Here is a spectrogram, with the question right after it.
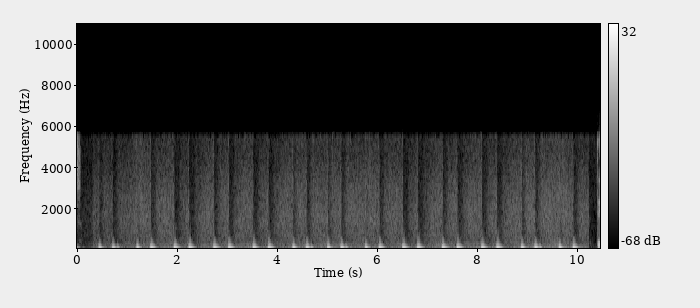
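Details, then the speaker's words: Normal heart sounds: regular paired S1 and S2 at about 77 beats a minute, with the longer pause after each pair marking diastole. "the second sound s2 arises from closure of the aortic valve pulmonic valve closure may also contribute to s2 ventricular systole occurs between s1 and s2"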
